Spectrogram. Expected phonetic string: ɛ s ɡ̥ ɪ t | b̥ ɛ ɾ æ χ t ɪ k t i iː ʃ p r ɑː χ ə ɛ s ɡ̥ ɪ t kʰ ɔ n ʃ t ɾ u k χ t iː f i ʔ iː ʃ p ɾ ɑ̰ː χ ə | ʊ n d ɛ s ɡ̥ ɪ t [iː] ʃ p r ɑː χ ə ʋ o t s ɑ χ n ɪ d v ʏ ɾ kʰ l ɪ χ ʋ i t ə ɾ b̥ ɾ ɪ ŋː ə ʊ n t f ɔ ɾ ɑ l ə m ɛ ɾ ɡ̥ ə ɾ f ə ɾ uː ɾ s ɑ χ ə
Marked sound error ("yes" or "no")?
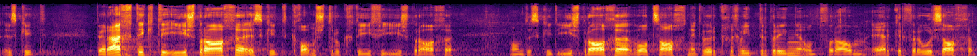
no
